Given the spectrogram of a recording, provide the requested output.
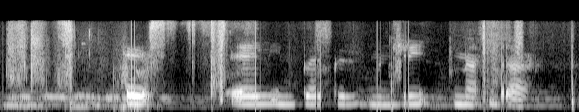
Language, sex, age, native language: Icelandic, male, 12, Icelandic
